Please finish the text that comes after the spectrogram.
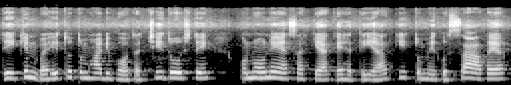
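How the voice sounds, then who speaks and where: A woman voicing a tired young husband back from the office, gently and concernedly questioning his wife in a storybook reading. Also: on the high side, brisk, close to an everyday voice.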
